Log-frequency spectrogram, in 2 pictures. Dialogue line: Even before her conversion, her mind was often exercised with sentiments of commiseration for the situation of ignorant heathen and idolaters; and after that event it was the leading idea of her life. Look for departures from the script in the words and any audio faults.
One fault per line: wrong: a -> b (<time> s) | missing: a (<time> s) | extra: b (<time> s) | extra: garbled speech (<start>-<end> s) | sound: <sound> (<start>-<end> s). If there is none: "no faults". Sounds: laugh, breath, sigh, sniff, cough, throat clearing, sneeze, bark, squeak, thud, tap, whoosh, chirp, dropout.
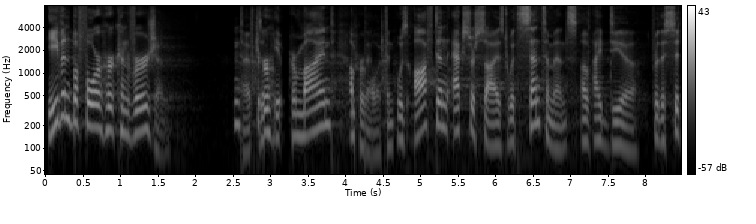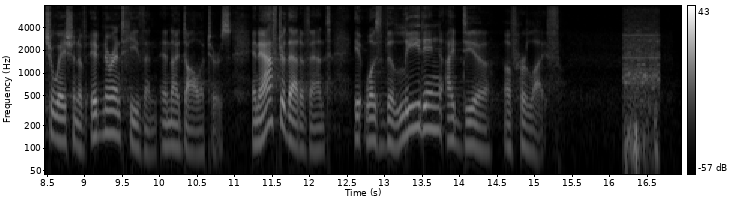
extra: garbled speech (2.5-3.2 s)
extra: garbled speech (4.1-4.7 s)
wrong: commiseration -> idea (7.3 s)
sound: laugh (16.2-16.7 s)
